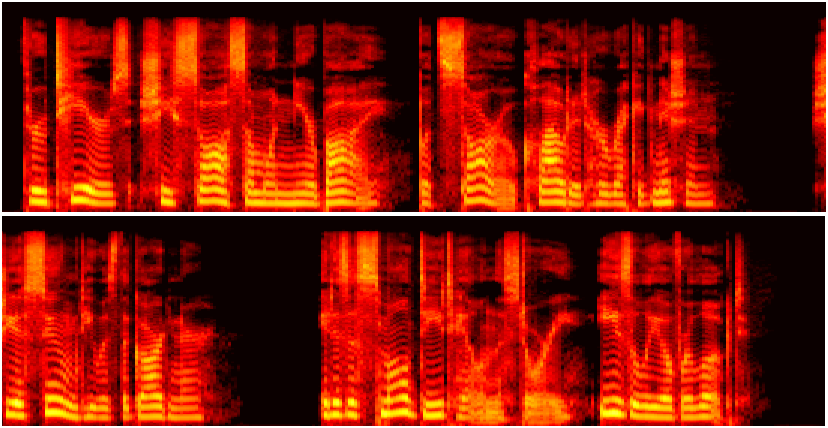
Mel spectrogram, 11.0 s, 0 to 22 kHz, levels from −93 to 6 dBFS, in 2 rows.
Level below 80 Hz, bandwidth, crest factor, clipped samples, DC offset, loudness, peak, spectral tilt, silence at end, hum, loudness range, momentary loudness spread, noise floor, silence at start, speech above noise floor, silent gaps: -60 dBFS; 16.5 kHz; 18 dB; under 0.1%; under 0.1%; -23 LUFS; -6 dBFS; -3.5 dB/octave; 0.55 s; none; 3 LU; 14 LU; -80 dBFS; 0.15 s; 56 dB; 5.31-5.38 s, 7.48-7.55 s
